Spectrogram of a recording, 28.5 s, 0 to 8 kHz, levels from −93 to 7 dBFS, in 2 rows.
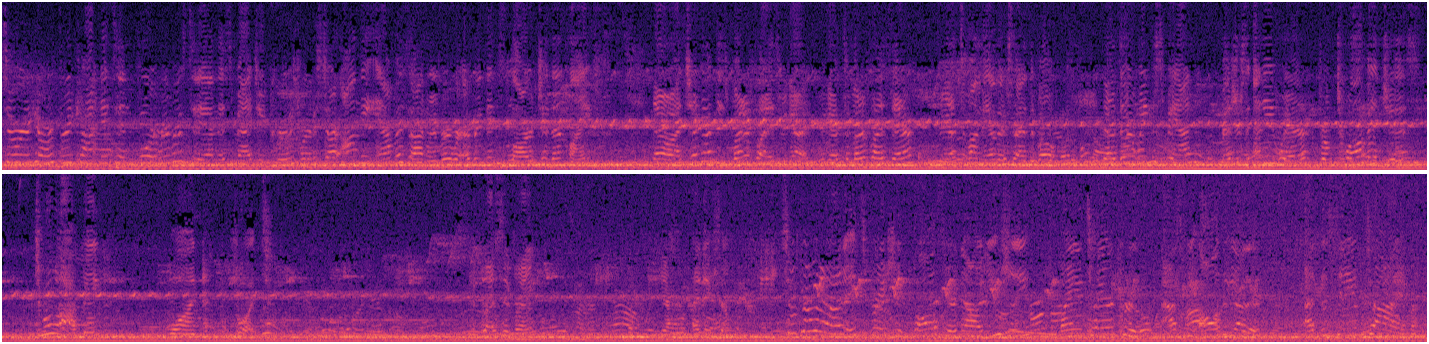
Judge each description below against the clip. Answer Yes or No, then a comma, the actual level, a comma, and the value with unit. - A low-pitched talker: No, very high, 265 Hz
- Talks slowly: No, average, 185 wpm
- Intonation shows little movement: Yes, narrow, 1.3 semitones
